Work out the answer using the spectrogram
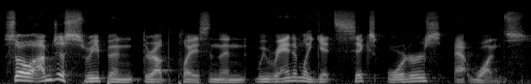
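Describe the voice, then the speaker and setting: A man's voice: mid-range voice, moderate pace. A young man co-hosting a podcast, telling a story in casual chat and acting out the people in it. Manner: animated, acts out the people in his stories. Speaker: podcast co-host.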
